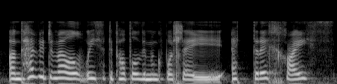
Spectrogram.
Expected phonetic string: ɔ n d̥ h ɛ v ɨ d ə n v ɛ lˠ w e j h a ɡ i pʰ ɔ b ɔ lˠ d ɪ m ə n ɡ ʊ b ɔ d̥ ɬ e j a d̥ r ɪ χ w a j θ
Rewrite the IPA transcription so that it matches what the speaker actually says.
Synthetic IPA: ɔ n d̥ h ɛ v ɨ d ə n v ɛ lˠ w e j θ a d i pʰ ɔ b ɔ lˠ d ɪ m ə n ɡ ʊ b ɔ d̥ ɬ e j ɛ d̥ r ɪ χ w a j θ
